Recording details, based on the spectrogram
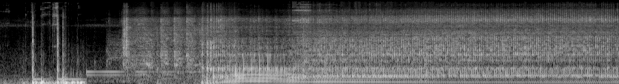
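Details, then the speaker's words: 2011 BMW 335i N55 with a VRSF single catback and 3.5-inch downpipe, cold start after oil filter housing and oil cooler gasket replacement, recorded near the ground: it catches cleanly, flares to about 1300 rpm and settles evenly. Loud; healthy. "Dude, that is actually so loud. And I mean, other than it revving to like 1300 RPM, sounded fine. It's also not doing any weird like stuttering on startup or idle, so that's good."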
